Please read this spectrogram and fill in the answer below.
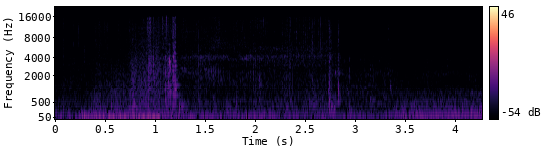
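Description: Faint water lapping against a kayak hull, with a few small handling clicks and knocks; the loudest is about a second in.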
